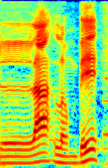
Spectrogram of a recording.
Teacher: esse fonema palato lingual assim da língua encostar no céu da boca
